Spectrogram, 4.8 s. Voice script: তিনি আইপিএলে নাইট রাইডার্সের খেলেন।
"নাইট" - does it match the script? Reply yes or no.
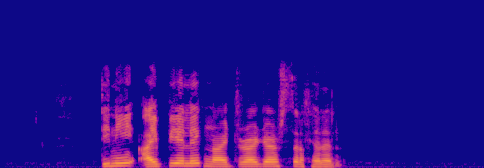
yes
